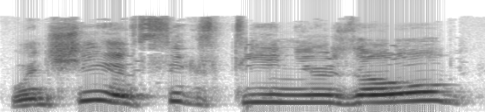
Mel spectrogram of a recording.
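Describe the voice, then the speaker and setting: A man plays a nasty, powerful storybook fairy woman out for revenge. The voice is loud and swoops high, with slow, dramatic threats. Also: animated, exaggerated voice, rough recording. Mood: menacing.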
